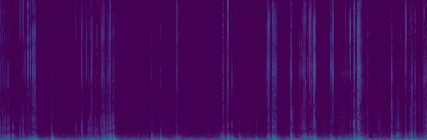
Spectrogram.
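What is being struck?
Rhinestone-studded clutch wallet with jeweled clasp.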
